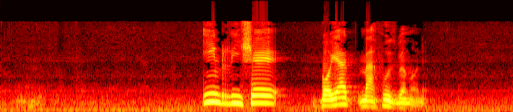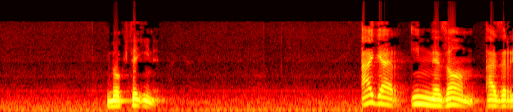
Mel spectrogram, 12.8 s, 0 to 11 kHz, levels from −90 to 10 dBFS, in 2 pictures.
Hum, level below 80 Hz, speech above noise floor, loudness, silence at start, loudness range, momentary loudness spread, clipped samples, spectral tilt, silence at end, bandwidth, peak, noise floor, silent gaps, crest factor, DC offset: 50 Hz at -40 dBFS; -40 dBFS; 27 dB; -13 LUFS; 0.05 s; 8 LU; 19 LU; 0.2%; -7 dB/octave; 0 s; 6.4 kHz; 0 dBFS; -39 dBFS; none; 16 dB; under 0.1%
